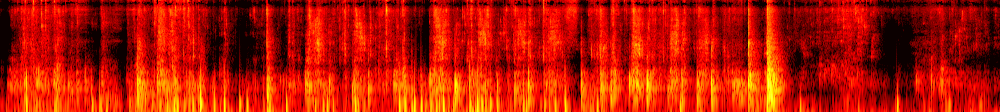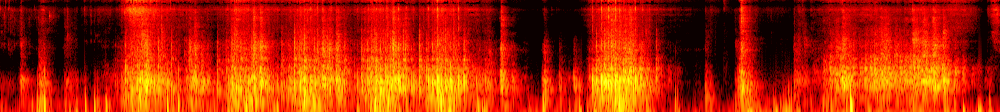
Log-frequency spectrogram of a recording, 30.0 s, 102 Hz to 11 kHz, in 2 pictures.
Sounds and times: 0.0s Mopping 30.0s
0.0s wringing with bucket spinner 12.6s
0.1s Spin mop drench in wet bucket 13.0s
0.1s put mop back in bucket 12.9s
13.7s put mop back in bucket 25.2s
13.8s Spin mop drench in wet bucket 22.6s
13.8s wringing with bucket spinner 22.5s
23.8s Spin mop drench in wet bucket 25.2s
26.0s put mop back in bucket 30.0s
27.2s Spin mop drench in wet bucket 29.7s

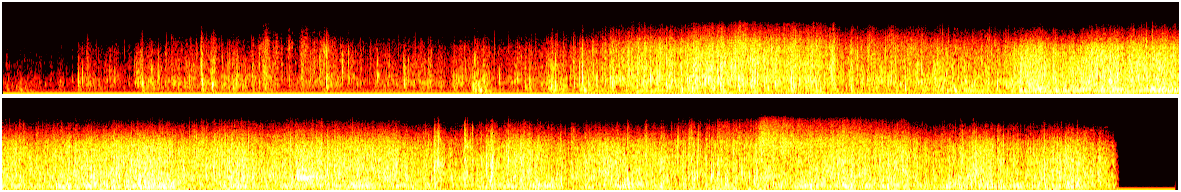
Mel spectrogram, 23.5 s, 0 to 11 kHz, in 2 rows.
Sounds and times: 0.2s Pouring Gravel 22.9s

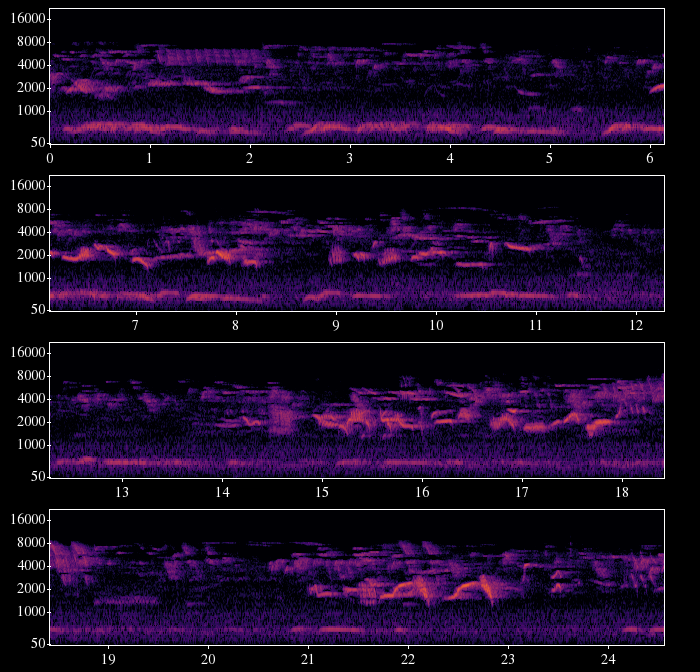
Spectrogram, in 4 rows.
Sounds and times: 0.0s blackbird 24.5s
0.0s collared dove 24.5s
0.0s pheasant 24.5s
0.0s wind 24.5s

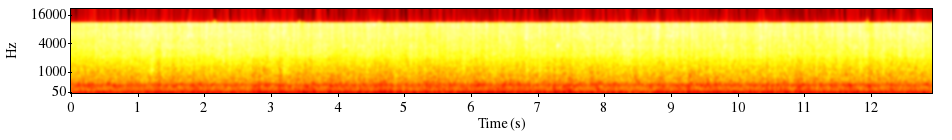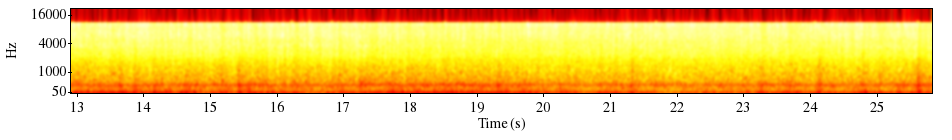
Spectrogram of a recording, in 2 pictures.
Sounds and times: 0.0s powerful rain 25.8s

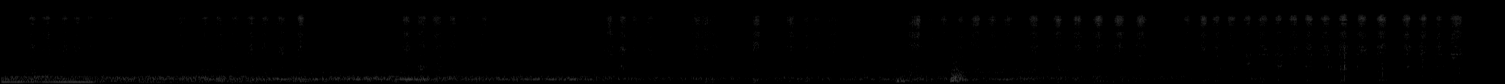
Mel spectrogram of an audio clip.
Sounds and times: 0.3s pencil drawing on paper 3.1s
3.9s pencil drawing on paper 4.9s
5.9s pencil drawing on paper 14.8s

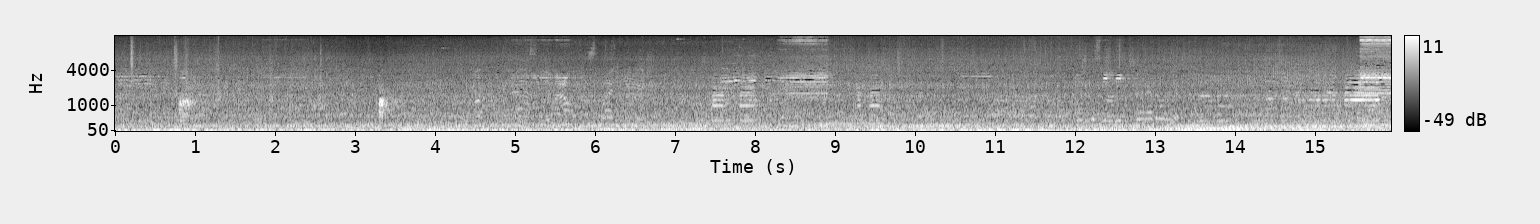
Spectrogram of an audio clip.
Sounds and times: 0.0s throaty cars motorcycles mopeds 15.9s
14.6s horn honks2 15.9s

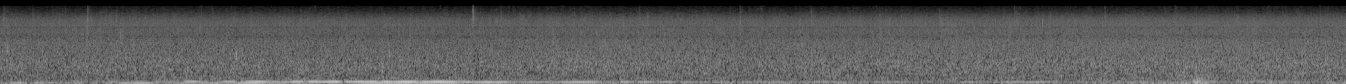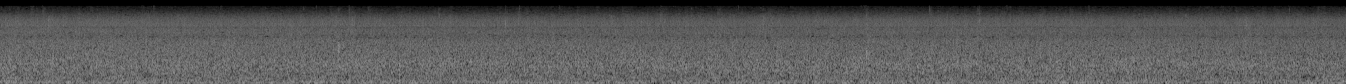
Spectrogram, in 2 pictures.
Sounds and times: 0.0s close-up dripping and flowing sounds 26.9s
0.0s rain on distant pavement and in trees 26.9s

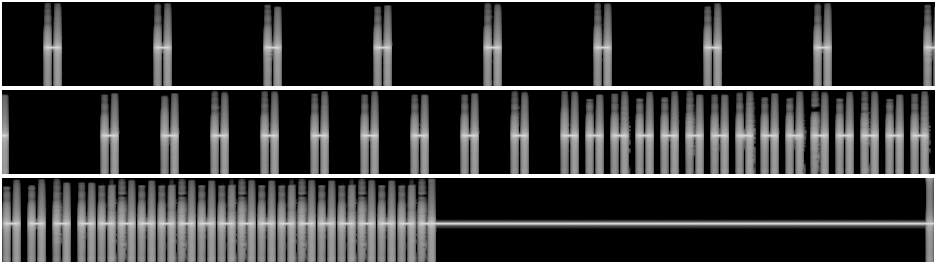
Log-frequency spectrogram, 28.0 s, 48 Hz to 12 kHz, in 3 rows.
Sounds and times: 10.4s Tones generated and timed to mimic a heart monitor 23.2s

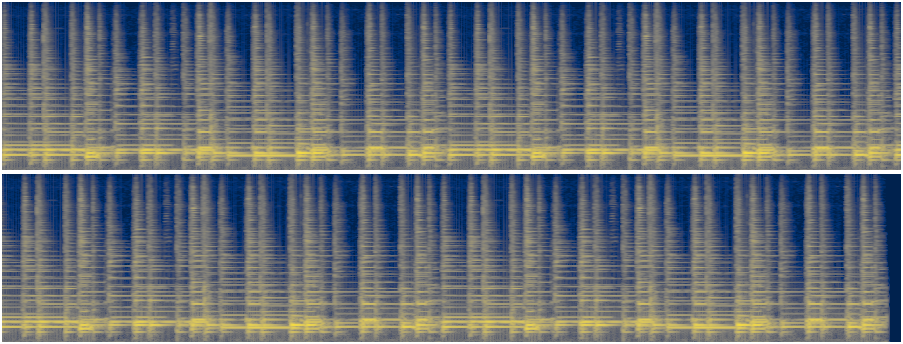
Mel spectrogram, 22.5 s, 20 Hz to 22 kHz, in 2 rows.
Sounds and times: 0.0s acoustic ukulele performing a short melodic phrase 22.4s

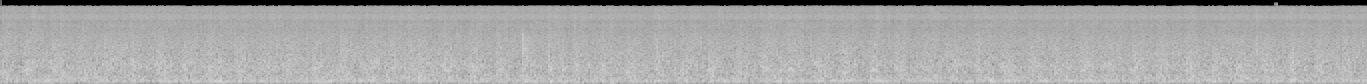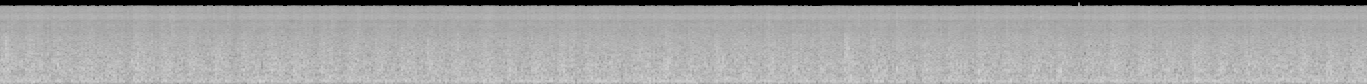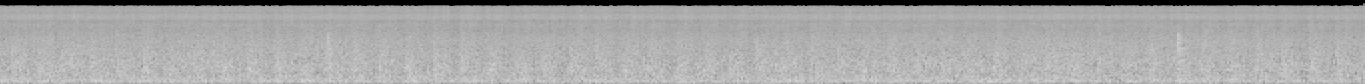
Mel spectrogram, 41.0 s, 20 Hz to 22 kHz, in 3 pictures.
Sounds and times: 0.0s mill wheel 40.9s

